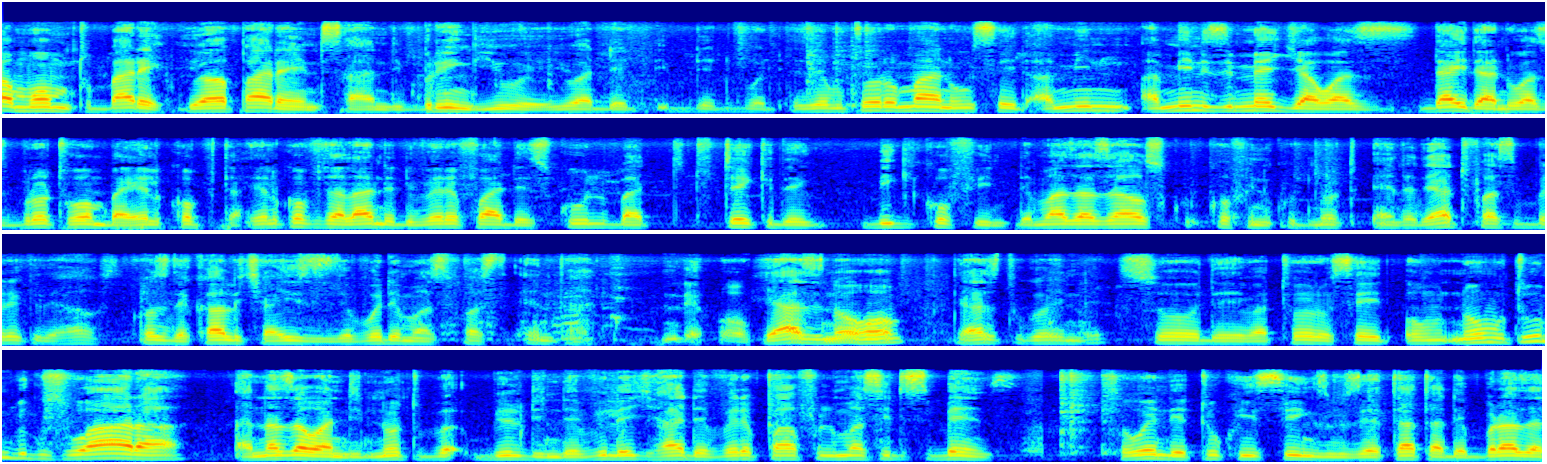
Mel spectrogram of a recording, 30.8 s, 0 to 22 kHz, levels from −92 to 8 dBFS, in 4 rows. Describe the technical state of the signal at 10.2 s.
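At 10.2 s the signal is intact, with no audible fault at that moment.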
